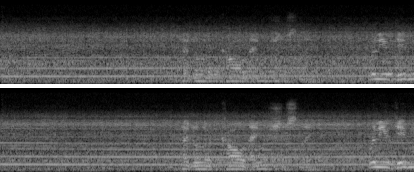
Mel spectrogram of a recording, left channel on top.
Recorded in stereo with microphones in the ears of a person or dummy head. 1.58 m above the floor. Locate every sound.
1.7 s a man speaking: 15° right (ahead or behind), 2.5 m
